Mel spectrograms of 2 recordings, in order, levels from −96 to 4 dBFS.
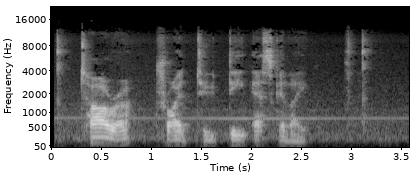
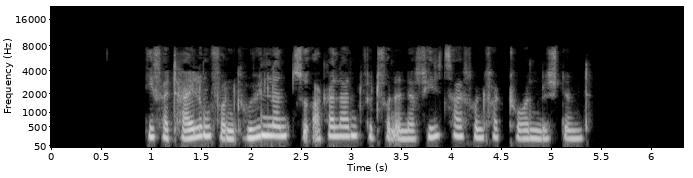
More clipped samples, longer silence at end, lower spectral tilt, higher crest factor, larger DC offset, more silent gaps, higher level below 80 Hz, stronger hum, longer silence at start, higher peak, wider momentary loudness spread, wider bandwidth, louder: neither; second, 0.4 s vs 1 s; second, -2.5 dB/octave vs -6.5 dB/octave; about the same, 22 dB vs 18 dB; neither; neither; second, -70 dBFS vs -64 dBFS; neither; second, 0.05 s vs 0.95 s; first, 0 dBFS vs -6 dBFS; first, 19 LU vs 9 LU; first, 12.5 kHz vs 8 kHz; about the same, -22 LUFS vs -22 LUFS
